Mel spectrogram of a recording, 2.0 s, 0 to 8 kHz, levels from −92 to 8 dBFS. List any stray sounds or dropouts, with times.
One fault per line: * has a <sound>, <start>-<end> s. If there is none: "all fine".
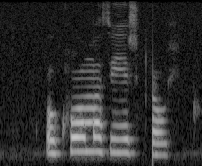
* has a dropout, 1.5-1.5 s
